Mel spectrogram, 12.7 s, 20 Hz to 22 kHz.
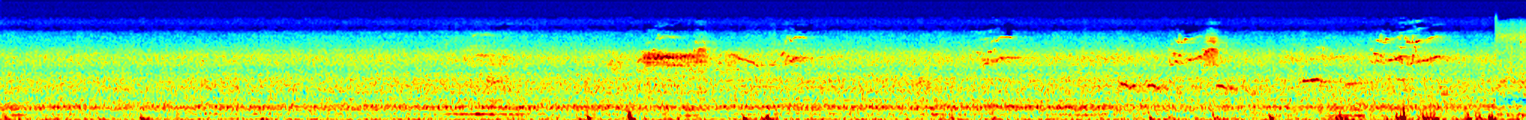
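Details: Honey bee swarm crawling down into a new hive box placed below a tangle of sticks; a steady low droning hum with bands around 200 and 500, faint higher chirps of other birds and a few soft knocks.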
